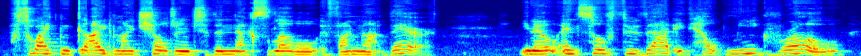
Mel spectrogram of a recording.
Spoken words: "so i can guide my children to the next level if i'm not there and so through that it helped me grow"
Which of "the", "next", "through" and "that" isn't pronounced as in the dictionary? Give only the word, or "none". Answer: none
